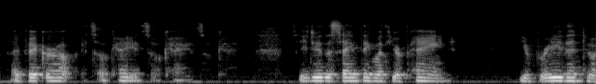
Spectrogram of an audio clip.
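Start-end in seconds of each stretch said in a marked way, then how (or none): 0.8-2.3 fading into a soothing whisper; calm her down, softer and softer; hushing. Retold or imitated. Soothing baby.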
